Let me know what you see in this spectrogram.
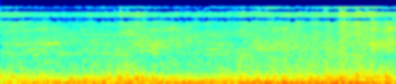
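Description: Double-stack intermodal container train rolling past close by: a steady, loud rumble of steel wheels on rail and rattling well cars, growing a little louder about a second in.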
